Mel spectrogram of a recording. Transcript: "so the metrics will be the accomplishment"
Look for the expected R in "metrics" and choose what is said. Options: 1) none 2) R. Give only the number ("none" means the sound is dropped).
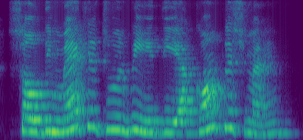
1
